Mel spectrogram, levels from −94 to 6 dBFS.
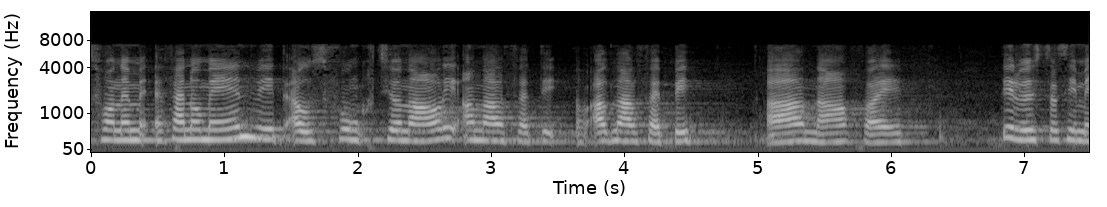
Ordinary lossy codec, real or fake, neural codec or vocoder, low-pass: none; real; none; 7.2 kHz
